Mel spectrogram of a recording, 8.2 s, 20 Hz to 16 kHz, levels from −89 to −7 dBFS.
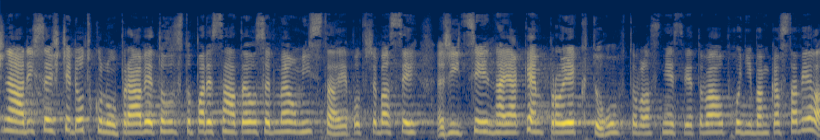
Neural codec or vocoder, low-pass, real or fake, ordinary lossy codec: none; 14.4 kHz; real; MP3, 48 kbps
